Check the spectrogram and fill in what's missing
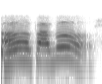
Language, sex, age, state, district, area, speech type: Assamese, female, 60+, Assam, Dibrugarh, rural, conversation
